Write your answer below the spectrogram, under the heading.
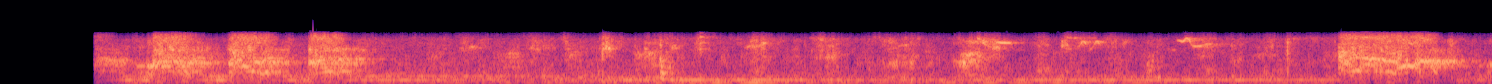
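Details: Rat Terrier Babygirl in a playful tussle with another dog, Levi: bursts of sharp yips and barks at an uneven, rapid pace, with a steady low hum underneath and a loud flurry near the end.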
